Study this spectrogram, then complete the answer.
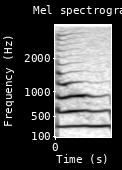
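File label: "dou1", Cantonese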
